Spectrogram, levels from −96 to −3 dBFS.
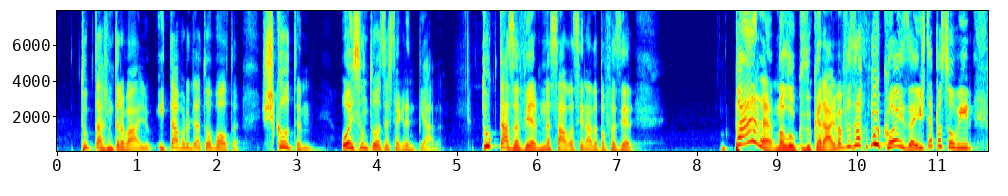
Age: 20-39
